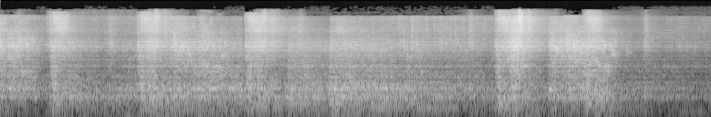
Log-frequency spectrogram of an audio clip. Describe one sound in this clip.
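Spells blast and roar in a video game played through a television speaker.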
